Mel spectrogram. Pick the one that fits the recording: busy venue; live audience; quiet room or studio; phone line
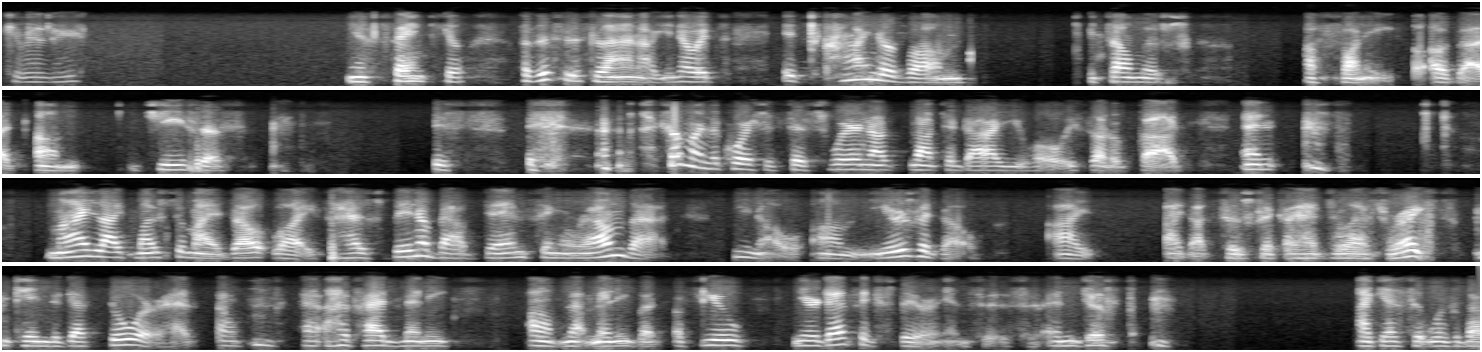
phone line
